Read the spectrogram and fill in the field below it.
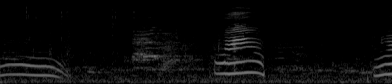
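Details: Kittens calling out for their mother, three meows: a level call falling away at its end, a louder arched meow, then another beginning, with faint background sounds between.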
